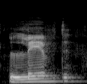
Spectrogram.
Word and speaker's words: lived: pero en este caso está sonando con una d lived y en este caso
